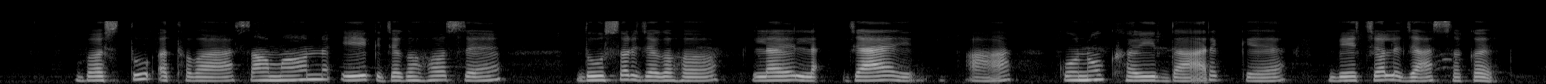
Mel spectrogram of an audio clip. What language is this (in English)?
Maithili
